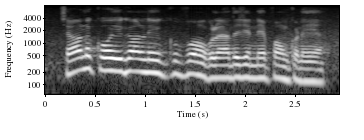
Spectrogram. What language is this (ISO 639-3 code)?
pan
